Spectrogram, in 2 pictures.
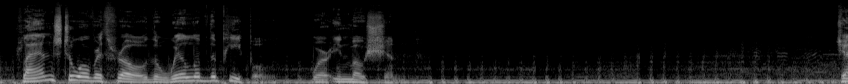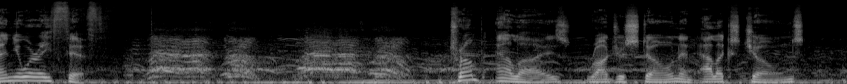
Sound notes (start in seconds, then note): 9.7 crowd chanting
